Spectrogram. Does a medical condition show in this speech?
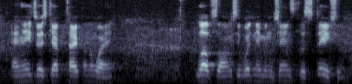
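Yes: ALS.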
